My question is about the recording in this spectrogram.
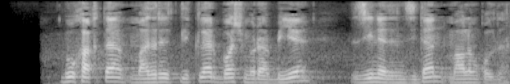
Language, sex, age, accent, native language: Uzbek, male, 18-24, Surxondaryo, Uzbek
